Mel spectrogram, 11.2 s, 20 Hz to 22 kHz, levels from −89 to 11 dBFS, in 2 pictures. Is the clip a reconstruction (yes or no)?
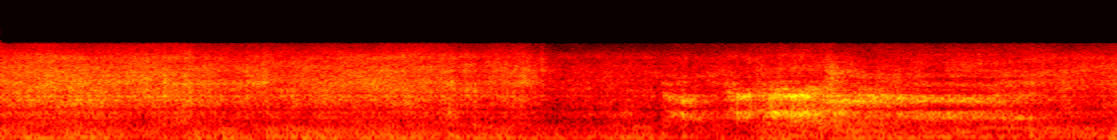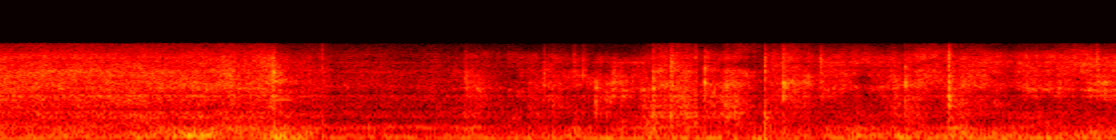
yes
